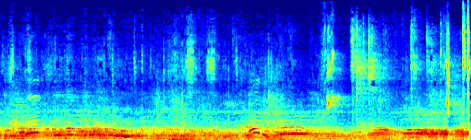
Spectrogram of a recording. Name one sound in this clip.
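Fencers' shoes squeak on the piste.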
